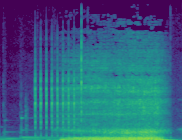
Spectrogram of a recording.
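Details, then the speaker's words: Own recorded snoring during sleep: a single loud, rattling snore on an in-breath after a few seconds of musical notes; habitual snoring that disturbs bed partners. "sound is me snoring I had never heard it before until I recorded it but every person that has slept next to me has suffered through it"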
